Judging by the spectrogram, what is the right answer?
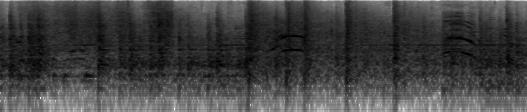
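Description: Street procession of costumed Chichimeca dancers and a crowd: irregular sharp cracks and beats over a busy wash of crowd noise. Two short high calls rise and fall in pitch, about three and a half and six seconds in.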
